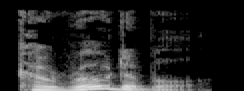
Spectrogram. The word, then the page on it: corrodible: British English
